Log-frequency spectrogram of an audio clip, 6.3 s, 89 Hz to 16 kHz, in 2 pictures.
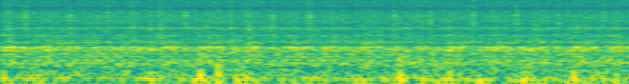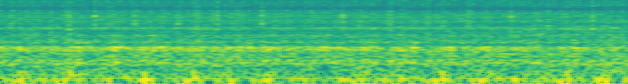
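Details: Opel Astra H 1.4 66 kW petrol idling: a faint, even knocking from under the engine, heard under a lot of hiss; its source is undetermined.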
